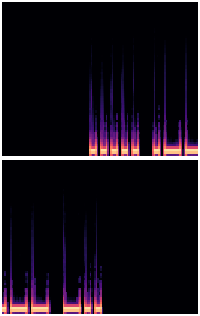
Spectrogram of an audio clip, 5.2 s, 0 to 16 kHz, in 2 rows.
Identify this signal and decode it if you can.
Morse code, heard as a keyed tone, about 17 wpm, 700 Hz. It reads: 51D
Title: Three Challenging Letter-Number Combinations 17wpm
